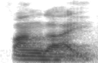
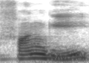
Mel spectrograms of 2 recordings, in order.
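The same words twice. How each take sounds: First: The word is said in an American accent. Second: The word is said in a British accent. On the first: "in American accent it is called fungi" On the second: "in British accent it is pronounced fungi"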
